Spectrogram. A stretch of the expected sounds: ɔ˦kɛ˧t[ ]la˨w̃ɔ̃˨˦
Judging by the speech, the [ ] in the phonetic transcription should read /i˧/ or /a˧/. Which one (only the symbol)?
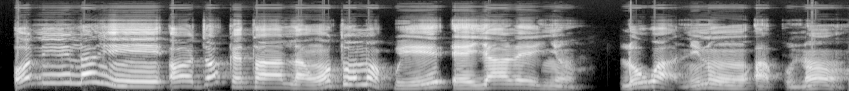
a˧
